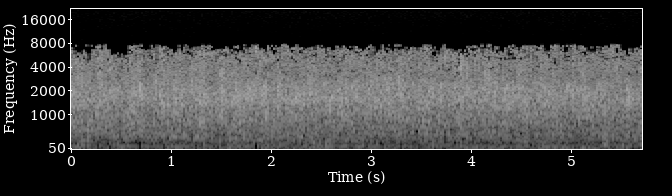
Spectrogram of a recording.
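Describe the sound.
Audience applause welcoming a speaker to the stage, heard as faint, dense and even clapping that holds steady without a break.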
